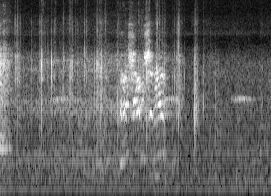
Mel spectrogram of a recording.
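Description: A paper soap wrapper crinkles as hands tear it open.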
